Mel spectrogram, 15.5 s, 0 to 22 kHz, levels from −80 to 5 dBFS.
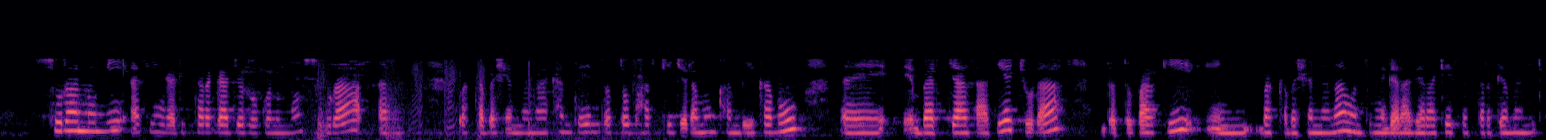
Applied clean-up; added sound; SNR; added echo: neural separator model SepFormer DNS4.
